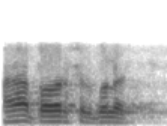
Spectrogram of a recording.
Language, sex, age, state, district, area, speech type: Marathi, male, 30-45, Maharashtra, Satara, rural, conversation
